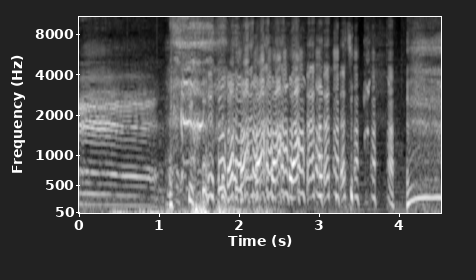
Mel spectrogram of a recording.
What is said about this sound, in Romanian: Deci, Uite, uh, ne, ne întreabă cineva, oile sunt produse? Nu, nu, nu. Erau oi de la stână, original sound.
